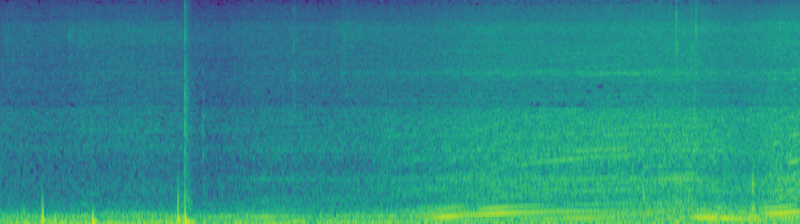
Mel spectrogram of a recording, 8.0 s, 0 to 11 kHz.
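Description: Off-road 4x4's engine, under load in mud, revs up about four seconds in and again near the end. There are three sharp knocks in the first two seconds.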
